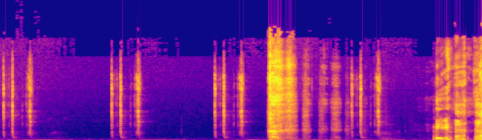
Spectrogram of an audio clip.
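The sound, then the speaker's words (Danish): A smartphone camera shutter, reproducing a Hasselblad shutter sound, clicks in quick, sharp clusters of two or three, crisp, with bursts of breathy laughter or noise breaking in partway through and again at the end. “Det er sådan en meget specifik lukkerlyd, som øh, Hasselblad de laver.”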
